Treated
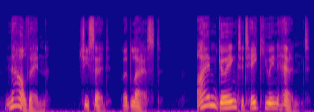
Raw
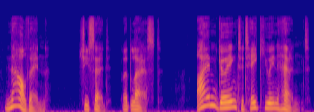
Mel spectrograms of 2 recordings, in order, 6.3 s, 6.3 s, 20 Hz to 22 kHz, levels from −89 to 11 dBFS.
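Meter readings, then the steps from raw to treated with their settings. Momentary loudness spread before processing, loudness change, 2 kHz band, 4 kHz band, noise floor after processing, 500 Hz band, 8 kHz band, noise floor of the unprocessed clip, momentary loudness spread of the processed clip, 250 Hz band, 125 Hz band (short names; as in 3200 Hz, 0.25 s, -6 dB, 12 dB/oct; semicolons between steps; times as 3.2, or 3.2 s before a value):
19 LU, -2.5 dB, -3.0 dB, -1.0 dB, -57 dBFS, -1.0 dB, 0.0 dB, -57 dBFS, 19 LU, -3.0 dB, -12.5 dB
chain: fixed phaser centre 380 Hz, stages 4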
